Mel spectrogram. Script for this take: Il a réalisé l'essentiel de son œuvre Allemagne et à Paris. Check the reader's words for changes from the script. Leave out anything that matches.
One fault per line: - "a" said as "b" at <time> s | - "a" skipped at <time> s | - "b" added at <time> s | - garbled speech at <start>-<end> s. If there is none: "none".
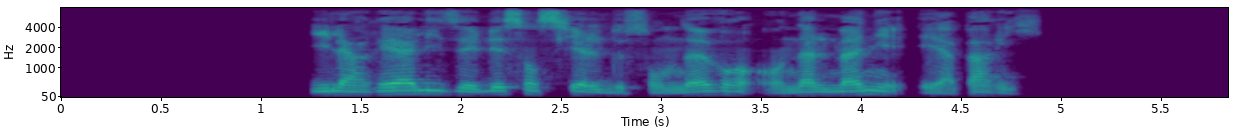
- "en" added at 3.5 s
